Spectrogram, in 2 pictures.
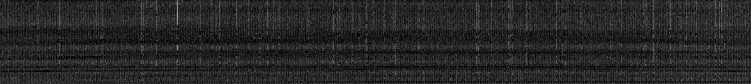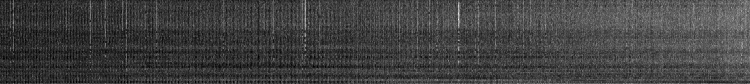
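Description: Modified toy washing machine's motor and drum at full-speed spin, with a loud, steady whine. From about halfway through, the spin winds down: the whine slides steadily lower in pitch and fades as the drum coasts toward a stop.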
